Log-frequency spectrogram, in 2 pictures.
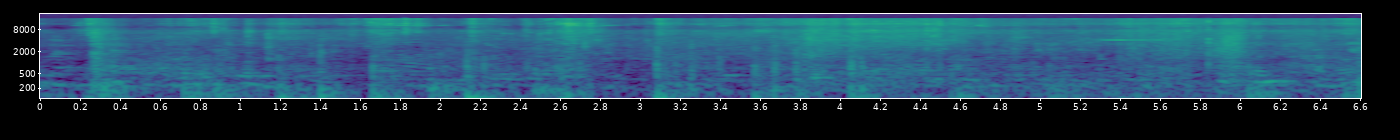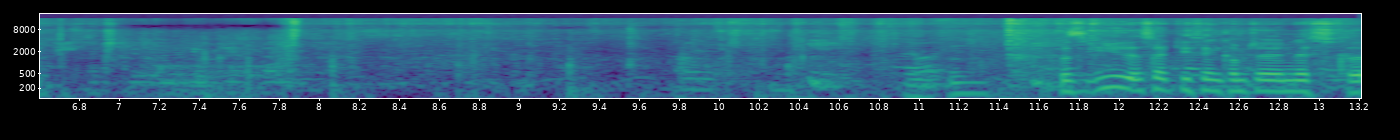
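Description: Clothing rustles and brushes close by.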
